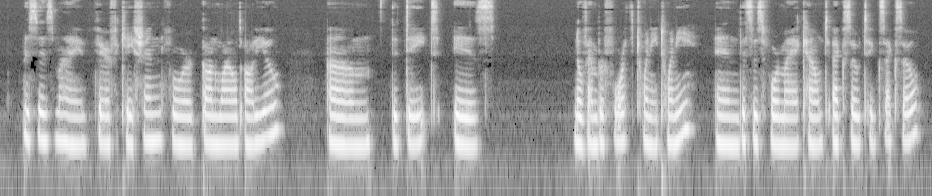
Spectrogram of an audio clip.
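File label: Female Verification Request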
